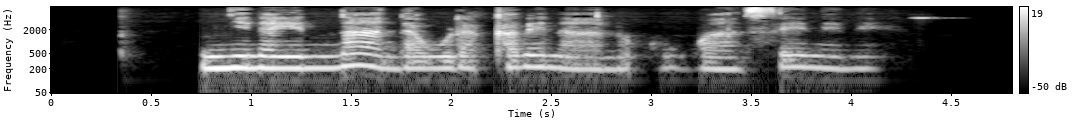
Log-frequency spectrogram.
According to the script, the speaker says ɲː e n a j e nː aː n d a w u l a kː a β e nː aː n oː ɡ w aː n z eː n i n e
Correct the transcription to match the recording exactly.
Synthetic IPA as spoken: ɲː i n a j e nː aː n d a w u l a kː a β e n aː n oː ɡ w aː n s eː n e n e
